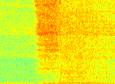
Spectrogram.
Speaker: The turbo's back! I think maybe it must have just got hot or something yesterday.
